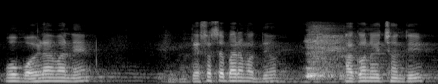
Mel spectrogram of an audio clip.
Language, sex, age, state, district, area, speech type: Odia, male, 18-30, Odisha, Rayagada, urban, spontaneous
